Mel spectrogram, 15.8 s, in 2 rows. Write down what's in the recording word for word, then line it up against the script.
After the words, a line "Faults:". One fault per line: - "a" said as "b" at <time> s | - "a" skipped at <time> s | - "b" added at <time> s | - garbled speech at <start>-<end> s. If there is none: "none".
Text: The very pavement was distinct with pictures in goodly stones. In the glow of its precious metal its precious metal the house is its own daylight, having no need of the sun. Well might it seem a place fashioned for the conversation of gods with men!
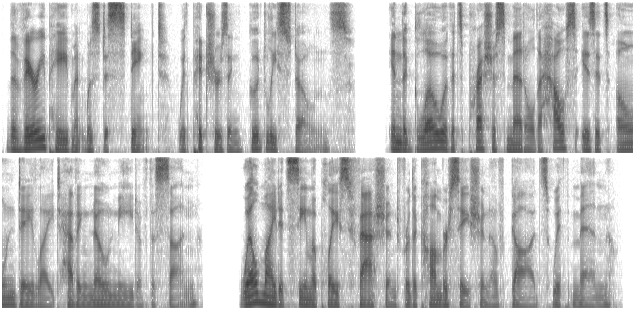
The very pavement was distinct with pictures in goodly stones. In the glow of its precious metal the house is its own daylight, having no need of the sun. Well might it seem a place fashioned for the conversation of gods with men!
Faults:
- "its precious metal" skipped at 6.7 s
